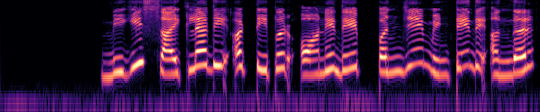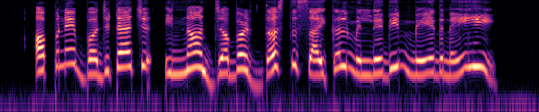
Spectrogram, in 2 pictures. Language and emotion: Dogri, surprised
